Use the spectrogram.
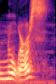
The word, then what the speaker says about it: Norse: Non pronunciamo Norse, pronunciamo Old Norse. Vedete che non pronuncio la R?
